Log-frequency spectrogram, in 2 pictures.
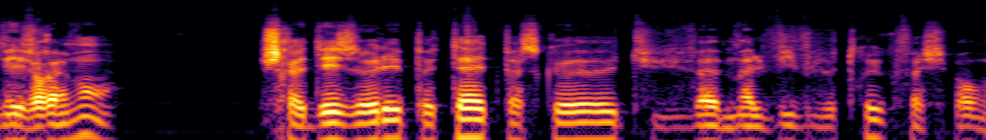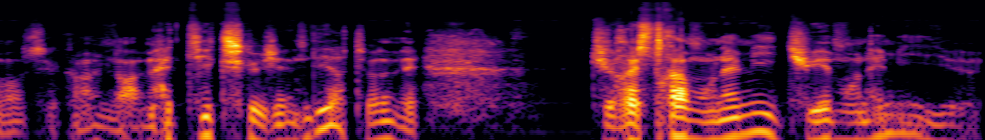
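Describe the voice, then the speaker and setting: Against a quiet background, a man with a fairly low pitch speaks with ordinary pitch variation and big swings in loudness, the sound dry and close with no echo. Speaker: guest recounting imprisonment experience. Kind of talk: radio interview. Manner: casual, hesitant with fillers.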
